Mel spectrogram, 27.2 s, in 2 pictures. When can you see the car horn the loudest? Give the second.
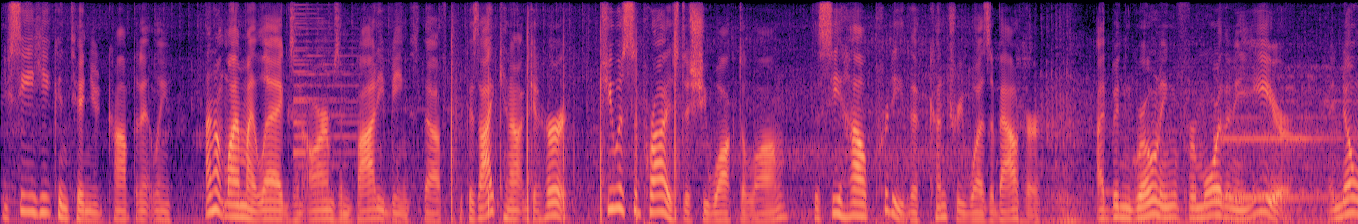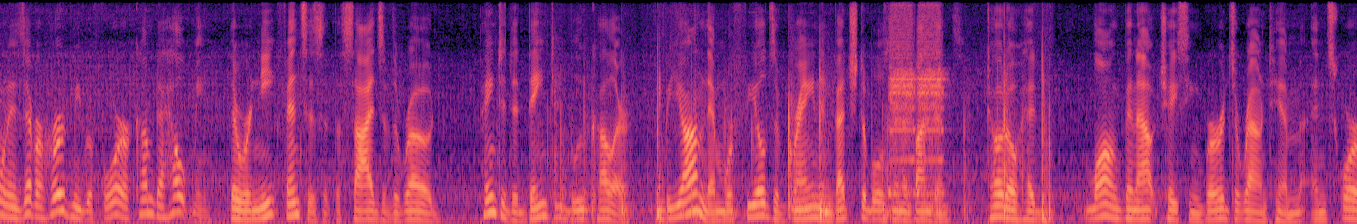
23 s.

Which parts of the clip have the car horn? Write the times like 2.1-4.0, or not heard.
2.9-4.0, 12.1-13.6, 22.4-23.1.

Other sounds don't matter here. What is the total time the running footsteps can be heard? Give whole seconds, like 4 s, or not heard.
8 s.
